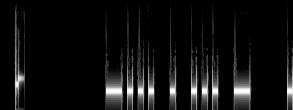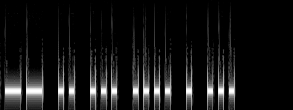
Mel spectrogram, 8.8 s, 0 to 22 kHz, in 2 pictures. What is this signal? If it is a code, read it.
Morse code, heard as a keyed tone, about 15 wpm, 700 Hz. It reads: BEST WISHES
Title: Common QSO Phrases 15wpm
